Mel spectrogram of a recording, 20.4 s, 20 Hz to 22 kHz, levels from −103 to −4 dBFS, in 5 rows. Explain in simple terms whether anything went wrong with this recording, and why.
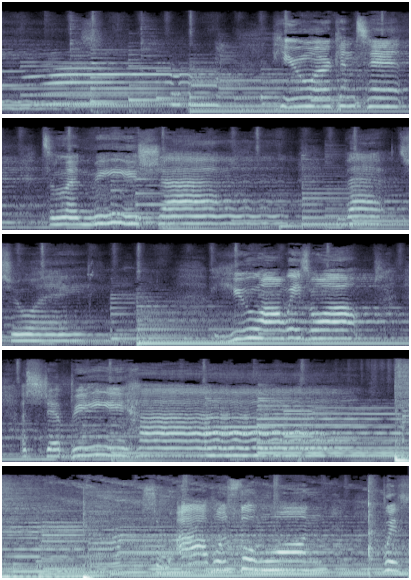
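Nothing went wrong here.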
